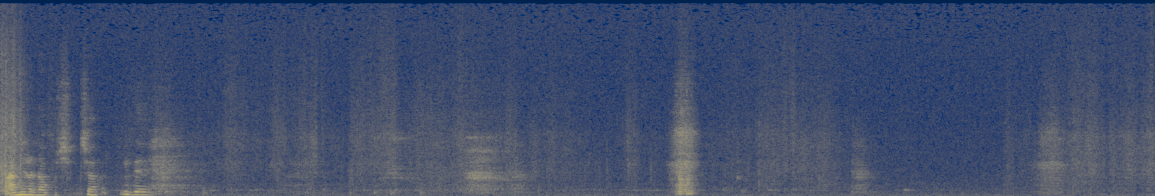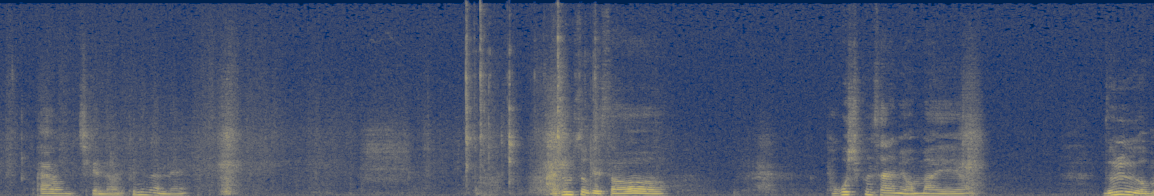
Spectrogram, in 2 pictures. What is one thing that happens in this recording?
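An older woman speaks close to a microphone, with long pauses.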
